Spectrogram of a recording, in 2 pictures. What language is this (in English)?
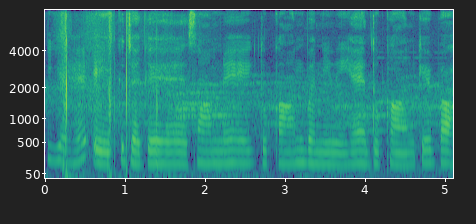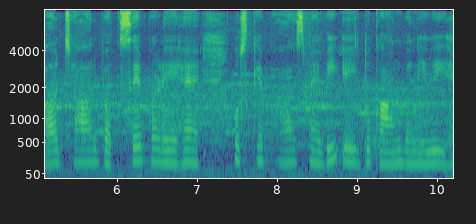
Hindi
